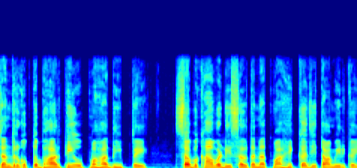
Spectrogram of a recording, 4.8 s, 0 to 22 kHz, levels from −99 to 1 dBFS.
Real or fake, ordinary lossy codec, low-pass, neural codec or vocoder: real; none; 14.4 kHz; none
